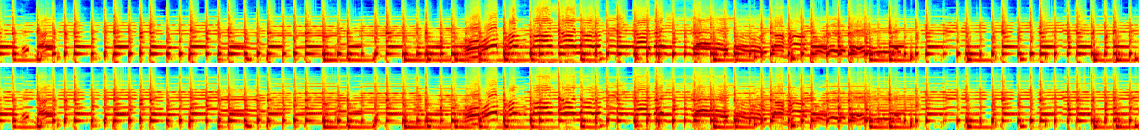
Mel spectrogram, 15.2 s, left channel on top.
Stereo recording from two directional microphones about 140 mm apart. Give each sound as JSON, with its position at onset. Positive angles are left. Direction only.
{"t": 0.5, "sound": "music", "side_deg": 20}
{"t": 11.3, "sound": "tabla", "side_deg": 25}
{"t": 13.2, "sound": "music", "side_deg": 25}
